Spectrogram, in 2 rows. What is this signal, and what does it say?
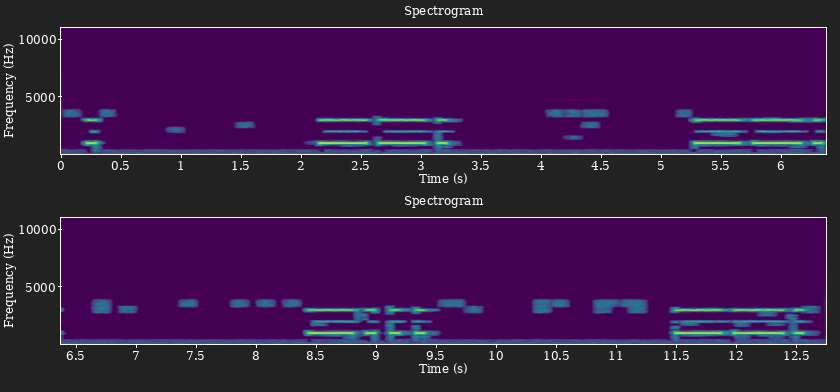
Morse code, heard as a keyed tone, about 13 wpm, spaced as for 4 wpm, 1000 Hz. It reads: EGGBG
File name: Morse Lessons / Morse Lessons / Tape-1B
